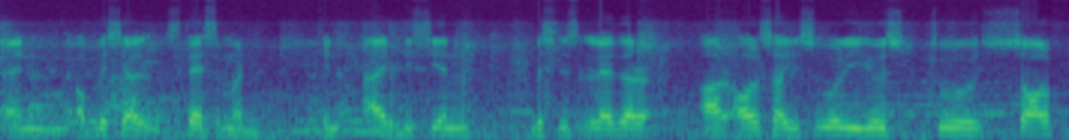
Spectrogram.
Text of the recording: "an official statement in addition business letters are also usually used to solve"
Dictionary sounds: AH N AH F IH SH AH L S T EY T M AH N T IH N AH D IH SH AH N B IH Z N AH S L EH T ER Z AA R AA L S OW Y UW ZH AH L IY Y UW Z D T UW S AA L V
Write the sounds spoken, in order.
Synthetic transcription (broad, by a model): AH N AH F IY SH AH L S T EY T M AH N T IH N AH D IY S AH N B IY S N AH S L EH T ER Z AA R AA L S OW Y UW S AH L IY Y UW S T UW S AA L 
